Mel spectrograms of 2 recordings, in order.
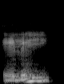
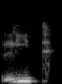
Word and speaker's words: lit: No vamos a decir lit, ¿no? Y lit, ¿no? El lit tampoco, simplemente y li, el li, only, ¿sí?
